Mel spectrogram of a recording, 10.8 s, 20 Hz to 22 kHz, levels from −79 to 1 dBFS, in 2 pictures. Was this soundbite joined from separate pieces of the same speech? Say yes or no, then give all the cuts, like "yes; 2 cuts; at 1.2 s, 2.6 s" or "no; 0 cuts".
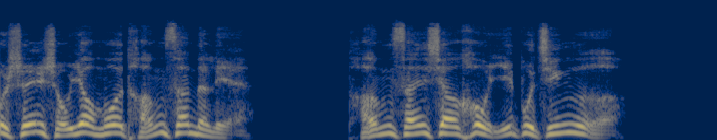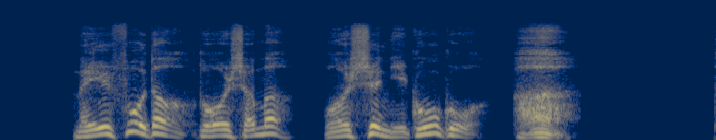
yes; 2 cuts; at 7.7 s, 9.1 s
